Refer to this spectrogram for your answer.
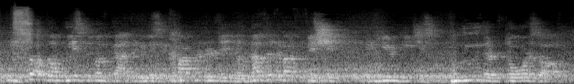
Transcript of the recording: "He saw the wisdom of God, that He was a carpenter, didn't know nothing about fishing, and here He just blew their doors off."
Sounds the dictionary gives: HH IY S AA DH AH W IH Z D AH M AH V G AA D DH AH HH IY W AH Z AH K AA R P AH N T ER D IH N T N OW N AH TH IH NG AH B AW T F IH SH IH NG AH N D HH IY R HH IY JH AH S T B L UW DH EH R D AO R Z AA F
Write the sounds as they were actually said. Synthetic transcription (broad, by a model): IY S AA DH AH W IH Z D AH M AH V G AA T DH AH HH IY W AH Z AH K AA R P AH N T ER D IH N N OW N AH TH IH NG AH B AW T F IH SH IH NG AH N HH IY R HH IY JH AH S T B L UW DH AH R D AO R Z AA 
